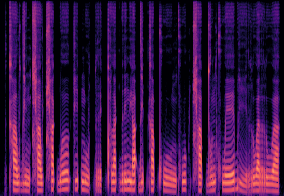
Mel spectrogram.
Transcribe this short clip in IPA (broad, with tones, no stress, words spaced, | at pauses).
kʰa˧wdi˨˩n t͡ɕʰa˧wt͡ɕʰa˥˩k̚bɤː˥˩ki˥˩t̚ muː˨˩t̚pre˨˩k̚pʰla˥˩k̚ri˥˩n ja˥˩ʔdi˥˩t̚ ka˦˥p̚kʰwuː˨˩ŋkʰwu˥˩k̚ t͡ɕʰa˥˩p̚du˥˩n kʰweː˦˥biː˨˩ru˧a̯ru˧a̯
